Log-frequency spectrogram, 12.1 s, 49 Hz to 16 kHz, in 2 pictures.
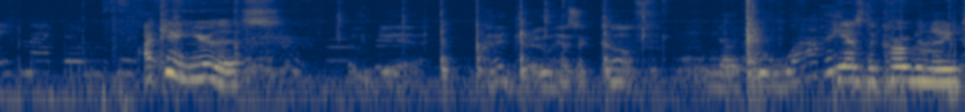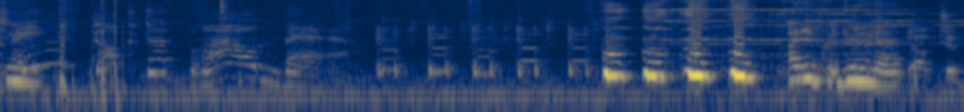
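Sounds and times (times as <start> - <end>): cartoon telephone ringing: 9.6 - 12.0.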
